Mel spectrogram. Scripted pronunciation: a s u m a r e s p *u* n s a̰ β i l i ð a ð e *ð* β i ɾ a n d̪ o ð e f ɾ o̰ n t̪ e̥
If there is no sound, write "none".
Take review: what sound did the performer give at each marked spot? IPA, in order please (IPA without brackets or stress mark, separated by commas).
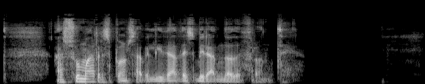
o, z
